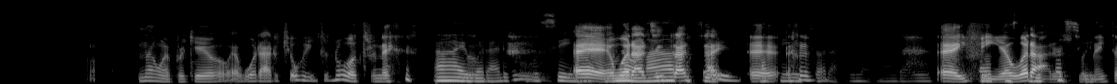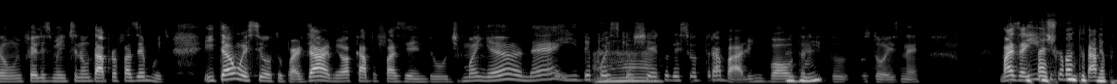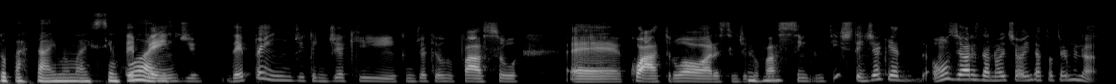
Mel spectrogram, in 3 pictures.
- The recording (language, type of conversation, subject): Portuguese, advice, Como saber se o meu cansaço é temporário ou crônico?
- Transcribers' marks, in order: tapping; chuckle; chuckle; in English: "part time"; in English: "part time"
